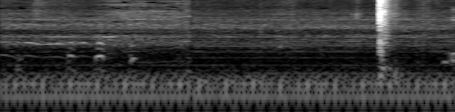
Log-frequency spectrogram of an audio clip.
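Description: A car engine idling steadily, with a single sharp click near the end.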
